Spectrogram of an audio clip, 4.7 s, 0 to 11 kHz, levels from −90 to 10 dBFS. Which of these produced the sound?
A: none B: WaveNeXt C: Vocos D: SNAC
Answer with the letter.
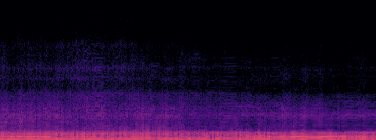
B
